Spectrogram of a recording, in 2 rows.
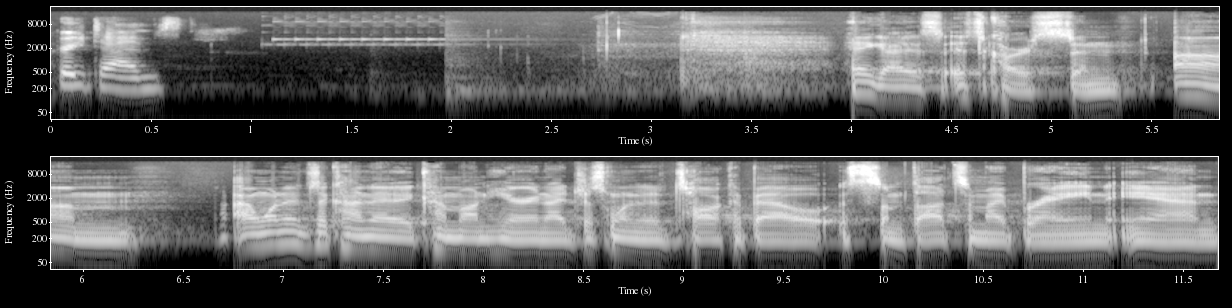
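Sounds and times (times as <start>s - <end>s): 
speech: 0.0s - 0.9s, 4.0s - 11.6s
telephone ringing with high electronic tone: 1.0s - 2.5s.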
